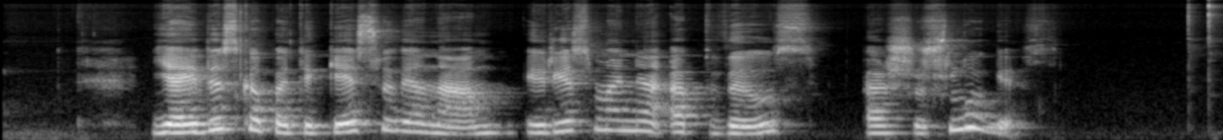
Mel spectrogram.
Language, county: Lithuanian, Panevėžys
